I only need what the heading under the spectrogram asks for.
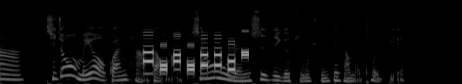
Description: Multi-frequency trunk signalling (R1, as on North American trunks), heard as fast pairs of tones, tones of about 70 ms, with speech in Chinese. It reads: KP 191882 ST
